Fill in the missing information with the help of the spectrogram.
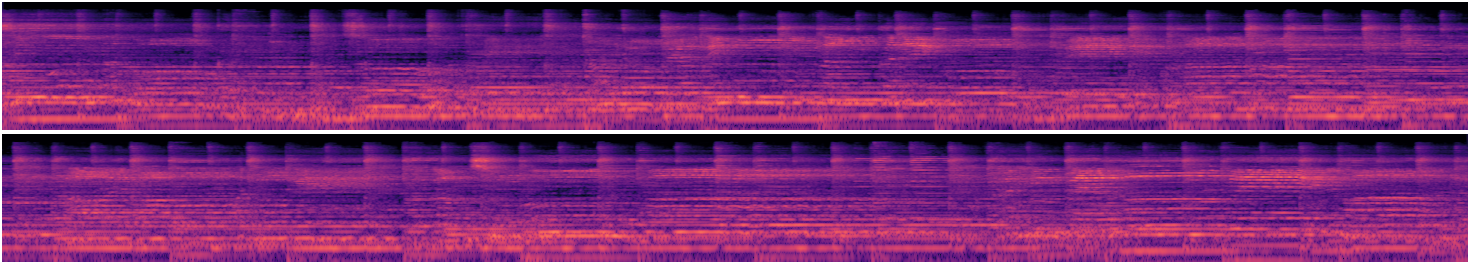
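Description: A woman singing a gospel song into a microphone over an instrumental accompaniment with held bass notes that change every second or two.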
